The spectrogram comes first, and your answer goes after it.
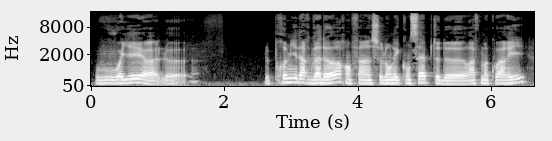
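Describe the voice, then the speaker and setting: A man's voice: mid-range voice, fairly even intonation, takes it slowly, a little mellow. Hesitant French-speaking man touring his collection. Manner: hesitant, many fillers and restarts. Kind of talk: casual show-and-tell narration.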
